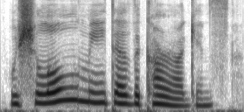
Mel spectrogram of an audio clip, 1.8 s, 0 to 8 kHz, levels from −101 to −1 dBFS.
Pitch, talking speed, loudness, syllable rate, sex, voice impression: 240 Hz, 230 wpm, -15 LUFS, 5.8 syllables/s, female, very feminine, very adult-like, thin, tensed, slightly weak, bright, slightly soft, clear, fluent, slightly raspy, cute, intellectual, refreshing, sincere, calm, very friendly, reassuring, very unique, elegant, slightly wild, sweet, lively, kind, slightly intense, slightly sharp, slightly modest, light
